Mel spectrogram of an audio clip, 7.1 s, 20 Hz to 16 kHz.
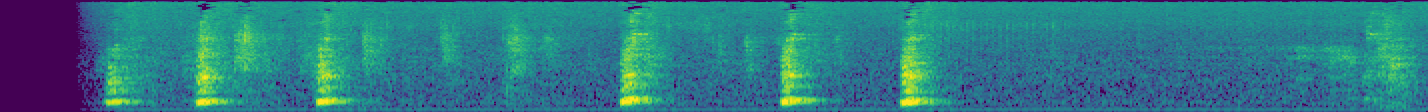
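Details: Dog barking while dreaming in its sleep, recorded in 2015: six soft, muffled woofs, each a short low burst, coming at uneven gaps of about half a second to a second and a half, then quiet. A steady low electrical hum is heard throughout in a small room.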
